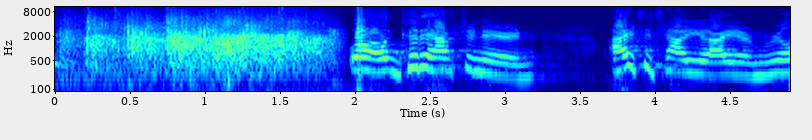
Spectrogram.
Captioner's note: applause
